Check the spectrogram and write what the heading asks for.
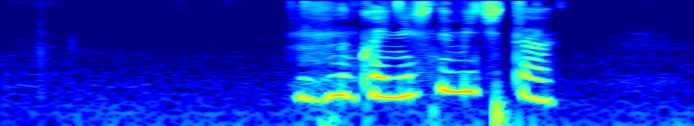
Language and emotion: Russian, positive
